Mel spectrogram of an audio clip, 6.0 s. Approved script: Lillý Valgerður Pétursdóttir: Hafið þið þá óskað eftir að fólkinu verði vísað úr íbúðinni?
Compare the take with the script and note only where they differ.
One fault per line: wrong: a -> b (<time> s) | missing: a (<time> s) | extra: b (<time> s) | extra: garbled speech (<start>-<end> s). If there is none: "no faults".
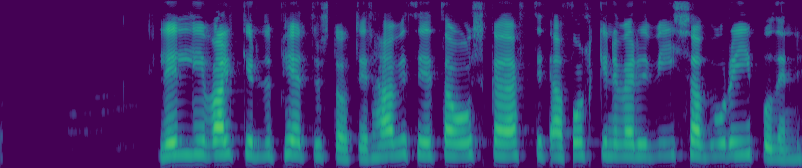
no faults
